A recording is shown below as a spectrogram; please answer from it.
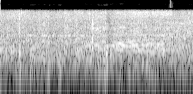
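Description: Steady street noise beside a stopped articulated city bus: an even rumble and hiss with faint clatter.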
